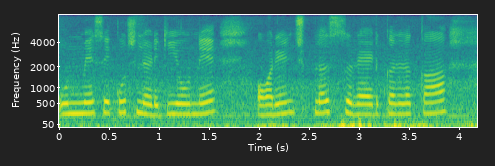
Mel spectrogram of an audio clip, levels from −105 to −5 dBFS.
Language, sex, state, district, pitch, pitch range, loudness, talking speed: Hindi, female, Gujarat, Valsad, 250 Hz, 245-275 Hz, -15 LUFS, 145 wpm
